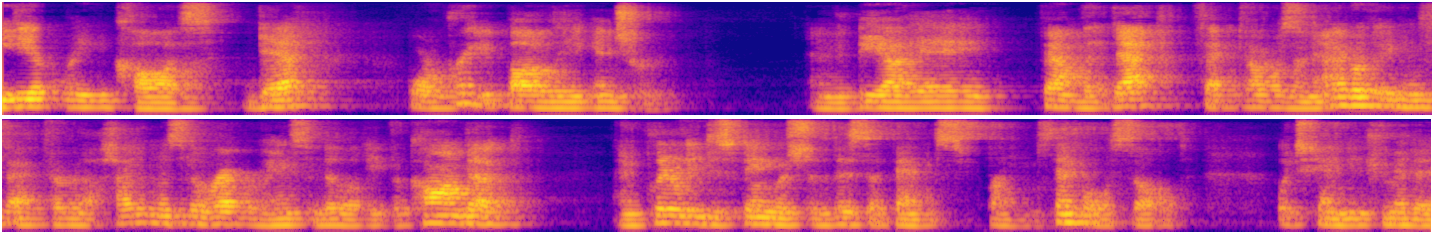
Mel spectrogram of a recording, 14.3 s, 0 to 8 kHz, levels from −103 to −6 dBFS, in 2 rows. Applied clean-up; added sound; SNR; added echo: neural mask model DeepFilterNet 3.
